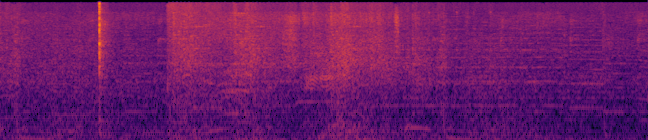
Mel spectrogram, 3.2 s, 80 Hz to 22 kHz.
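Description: Jin Kazama's heat smash attack in Tekken 8, a sharp crack followed by dense whooshing impacts and mechanical clatter, loud and busy over about three seconds.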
